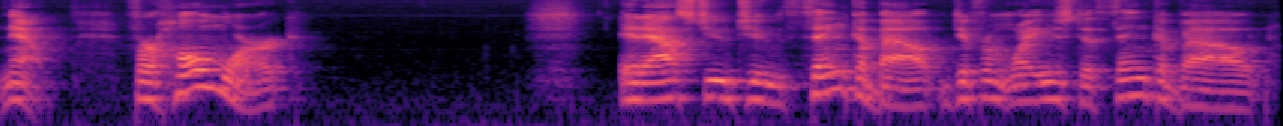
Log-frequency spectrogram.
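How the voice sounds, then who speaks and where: Lecturing into a desk webcam from a small room at home, a man in his sixties who teaches college writing speaks in an expressive, mid-range voice. His pace is slow, his points repeated with encouragement, and frequent throat clearing breaks in, while the echoey room carries faint noise.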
